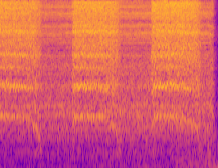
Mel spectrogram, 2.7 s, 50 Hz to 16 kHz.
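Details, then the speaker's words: Milwaukee M18 cordless grease gun giving a harsh, high-pitched screech in bursts during operation; fix is to fit the coupling piece between the motor and gearbox. "CU got that horrendous noise you have to forgive the one outside cuz storm D is attacking us today"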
